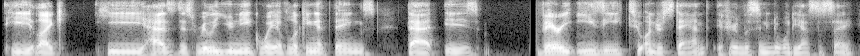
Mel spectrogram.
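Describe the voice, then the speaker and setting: A man's voice: medium pitch, fairly even intonation, moderate pace, no echo, studio quality. A man hosting a casual interview over a video call, friendly and rambling with many fillers. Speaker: host. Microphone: studio microphone.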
